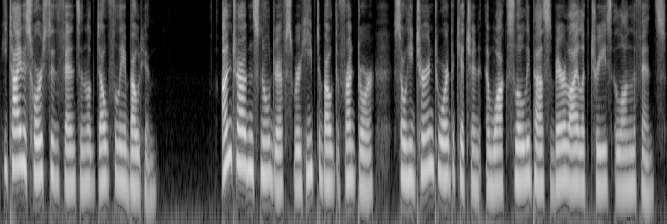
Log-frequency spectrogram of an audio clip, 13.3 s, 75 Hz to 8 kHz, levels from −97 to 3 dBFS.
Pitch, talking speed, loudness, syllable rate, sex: 190 Hz, 165 wpm, -21 LUFS, 5.0 syllables/s, female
